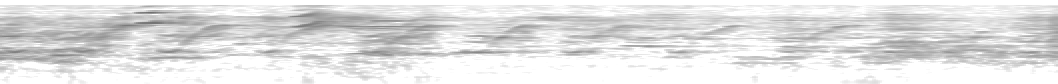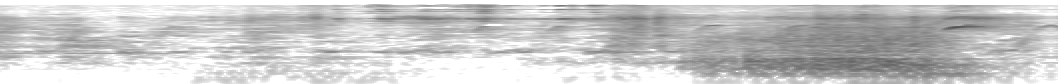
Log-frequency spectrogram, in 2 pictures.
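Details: Guinea pig giving rapid series of short, high, rising squeaks through the first half, fading into softer chatter, then a loud rustling crunch near the end; a person speaking Hindi nearby.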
